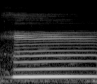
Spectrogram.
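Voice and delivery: long, high sobbing moan; real grief-stricken wail. Real, not acted. Bereaved mother too overcome to answer the reporter, wailing. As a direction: let one drawn-out wail of grief escape. Still wailing as interviewer asks.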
